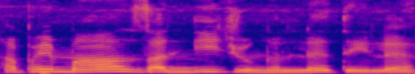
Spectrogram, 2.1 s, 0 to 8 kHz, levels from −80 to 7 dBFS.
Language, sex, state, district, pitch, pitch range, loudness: Wancho, female, Arunachal Pradesh, Longding, 235 Hz, 205-260 Hz, -14 LUFS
